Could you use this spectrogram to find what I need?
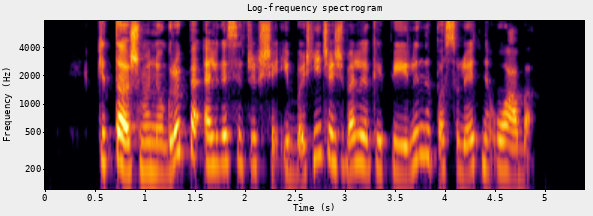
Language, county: Lithuanian, Vilnius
